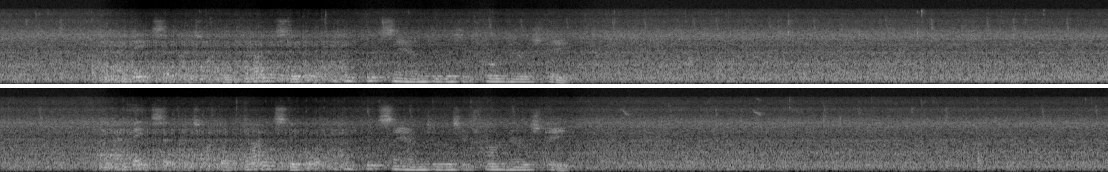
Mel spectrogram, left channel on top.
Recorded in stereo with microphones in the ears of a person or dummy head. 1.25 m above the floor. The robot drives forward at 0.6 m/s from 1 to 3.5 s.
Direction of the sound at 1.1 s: 50° right (ahead or behind).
